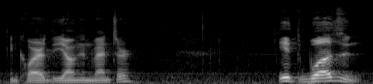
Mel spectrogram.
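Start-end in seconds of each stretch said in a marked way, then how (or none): 2.8-3.6 higher and louder indignant outcry; cried out. A narrator's reading. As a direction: blurt the denial hard. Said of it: "cried Sam".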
